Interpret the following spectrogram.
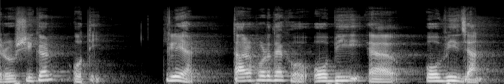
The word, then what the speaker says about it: অভিযান: Same, যে অ থাকে, শব্দের শুরুতে যদি অ থাকে তাহলে অটা কী হয়ে যায়, ও হয়ে যায়, আর রস্যিকার আছে রস্যিকারই হবে, এখানে আর কোনো চেঞ্জ নেই, অভিযান।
